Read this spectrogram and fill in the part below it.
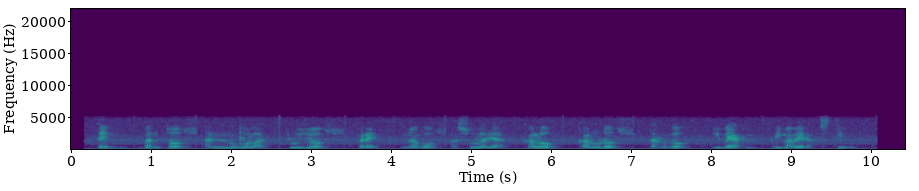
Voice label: catalan; weather

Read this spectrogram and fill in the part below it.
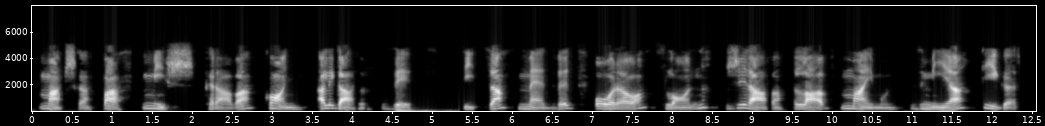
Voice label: bosnian; animals

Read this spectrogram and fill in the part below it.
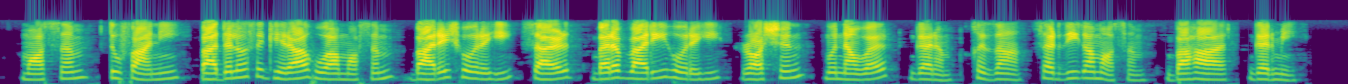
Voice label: Urdu weather

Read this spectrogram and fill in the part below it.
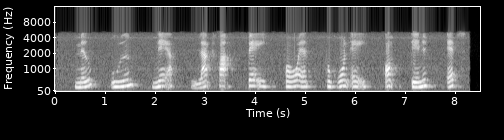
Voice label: danish; words

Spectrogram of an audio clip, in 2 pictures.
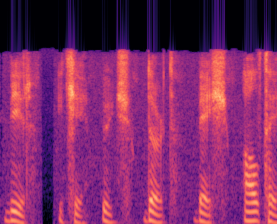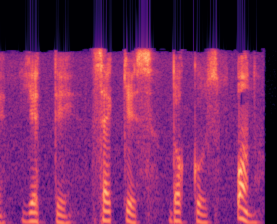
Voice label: azerbaijani; numbers

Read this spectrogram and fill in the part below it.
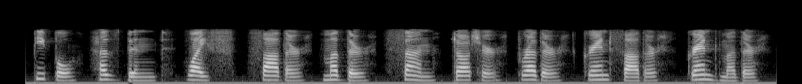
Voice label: english; people

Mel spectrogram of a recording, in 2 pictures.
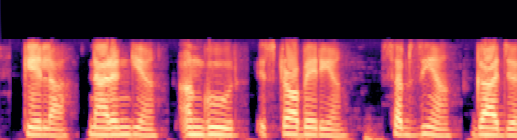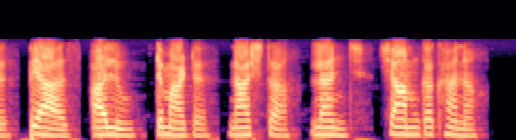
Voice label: Urdu food

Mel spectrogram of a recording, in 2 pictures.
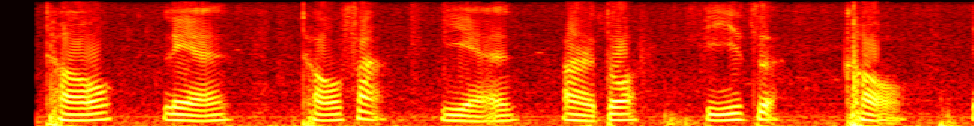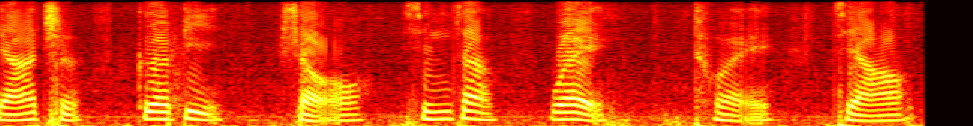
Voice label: chinese

